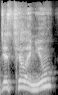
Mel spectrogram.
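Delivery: casual reply in a hint of Russian; quasi-Russian accent. Player answering host's greeting at awards, quasi-Russian accent. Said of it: "that quasi-Russian accent".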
